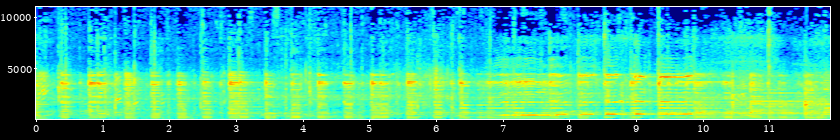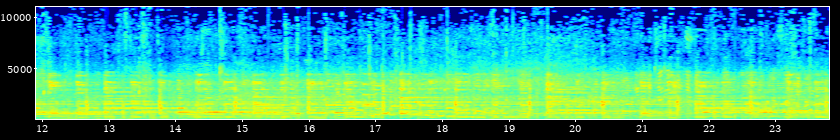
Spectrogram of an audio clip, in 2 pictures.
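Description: Solo guitar played by a street busker: rhythmic strummed chords, then fuller, louder sustained playing from about ten seconds in, with a held sliding note just before.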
